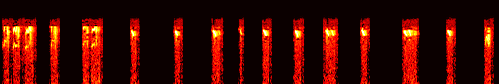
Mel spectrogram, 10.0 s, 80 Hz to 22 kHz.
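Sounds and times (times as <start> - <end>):
meadow pipit calling: 0.0 - 2.8, 3.5 - 4.5, 5.3 - 7.4, 8.1 - 9.1, 9.7 - 9.9.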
